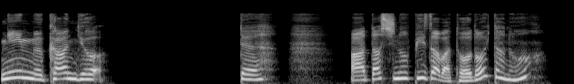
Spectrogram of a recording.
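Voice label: OPERATION OVER Japanese, Voice; GF Alarm; FP6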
